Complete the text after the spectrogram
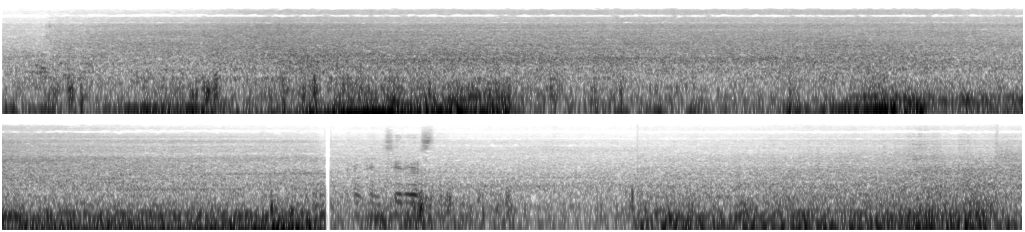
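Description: A small open vehicle rolls along with a low rumble.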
